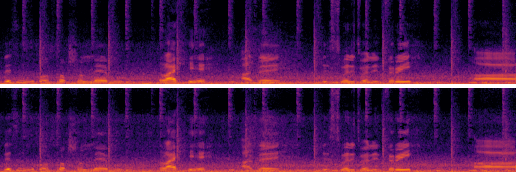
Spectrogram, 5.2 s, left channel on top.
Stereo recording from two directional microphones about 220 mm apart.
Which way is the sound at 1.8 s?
25° left (ahead or behind).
